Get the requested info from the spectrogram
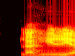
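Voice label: "lahiriah", Malay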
